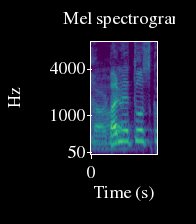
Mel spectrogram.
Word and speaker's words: Panetoz: Panetoz kommer in, det rimmar bättre. Panetoz kommer in, det rimmar bättre. Okej, en sista gång, hur uttalar man det? 1, 2, 3.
